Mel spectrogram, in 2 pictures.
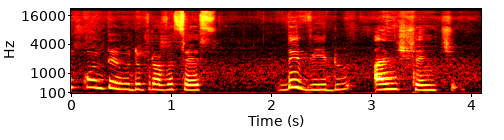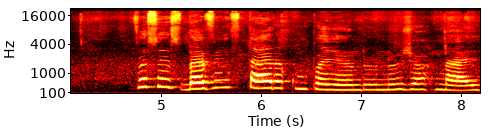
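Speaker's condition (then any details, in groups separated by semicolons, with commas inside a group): Cerebral palsy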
